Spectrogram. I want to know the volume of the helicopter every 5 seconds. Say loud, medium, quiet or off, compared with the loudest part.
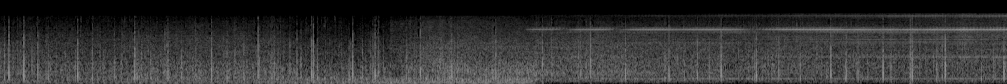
medium, loud.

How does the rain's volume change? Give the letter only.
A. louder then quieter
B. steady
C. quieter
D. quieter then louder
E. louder
B.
